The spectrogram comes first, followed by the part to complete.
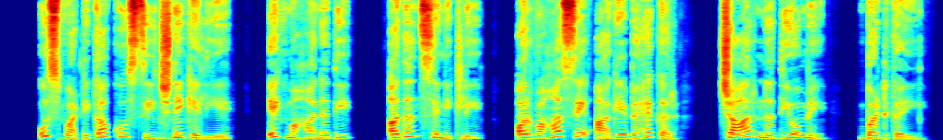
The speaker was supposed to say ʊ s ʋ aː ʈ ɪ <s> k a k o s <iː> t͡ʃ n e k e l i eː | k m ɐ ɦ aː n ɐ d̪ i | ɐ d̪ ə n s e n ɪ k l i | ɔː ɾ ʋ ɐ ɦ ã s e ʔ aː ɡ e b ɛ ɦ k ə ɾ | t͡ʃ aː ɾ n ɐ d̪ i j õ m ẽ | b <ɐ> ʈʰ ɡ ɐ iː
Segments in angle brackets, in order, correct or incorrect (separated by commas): incorrect, correct, correct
